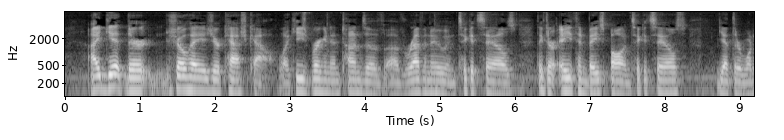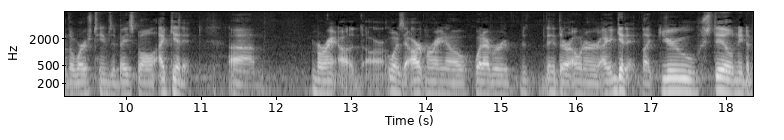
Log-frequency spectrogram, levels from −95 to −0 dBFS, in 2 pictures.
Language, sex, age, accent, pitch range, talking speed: English, male, 20-39, American, 115-155 Hz, 195 wpm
